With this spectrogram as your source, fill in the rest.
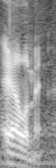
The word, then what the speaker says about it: LMNT: Element, pronounced element, it's health through hydration.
